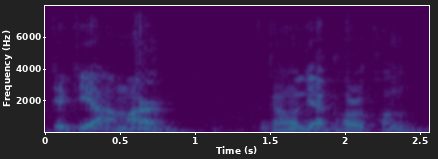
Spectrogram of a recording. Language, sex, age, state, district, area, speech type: Assamese, male, 45-60, Assam, Nagaon, rural, spontaneous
